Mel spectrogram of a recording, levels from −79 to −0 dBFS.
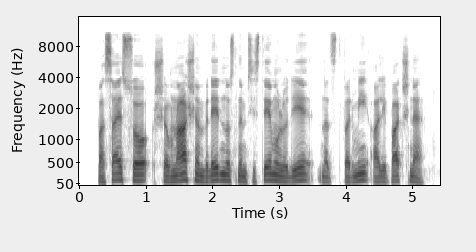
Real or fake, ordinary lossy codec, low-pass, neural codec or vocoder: real; none; 10.8 kHz; none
